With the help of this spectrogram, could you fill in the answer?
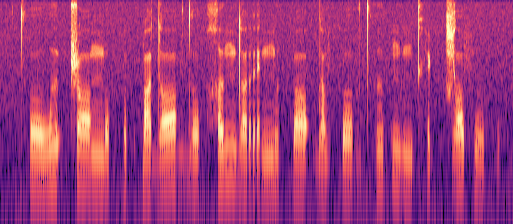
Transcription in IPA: t̪ʰ o w ɯ ʔ ʈ͡ʂ ɔː ŋ o k͡p ə p k͡p ɒ d ɔː ɡ d̪ oː ɡ χ ɯ ŋ d ɔ r ɛ ŋ͡m ɯ k͡p ɔː ʔ d ɒ v k͡p oː ɡ t̪ʰ ɯ p ŋ ɯ ŋ kʰ e ʈ t͡ɕ ɔ f u p

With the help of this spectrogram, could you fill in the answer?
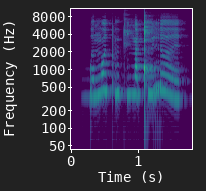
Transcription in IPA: ɡ͡b ə ŋ ɔ ɪ̯ pʼ ʉ kʼ i ŋ a ǃʰ ʉ r əː ɪ̯

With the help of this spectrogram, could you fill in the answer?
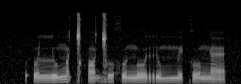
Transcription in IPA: ʔ o lː u ŋ ɒ ǀʰ ɒ ɡ͡ǀ u χʷ e ŋ o r u mː e k o ŋ æ

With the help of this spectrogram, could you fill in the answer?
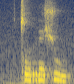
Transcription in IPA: ǀ o r ɛ ʃ u

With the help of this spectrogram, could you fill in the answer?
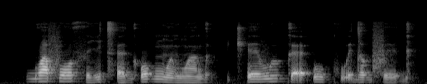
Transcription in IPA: ɡʷ a˦ f o˦ θ i˨˦ t͡sʼ ɛ˨ ɡ ʔ o˦ ɡ ŋʷ ẽ˧ ɡʷ ã˧ ɡ | t͡ʃʼ e˦ β ɯ˦ k ɛ̰˧ ʔ u˦˨ kʷʰ ḛ˦ d ʌ˦ ɡ f e˨ ɡ

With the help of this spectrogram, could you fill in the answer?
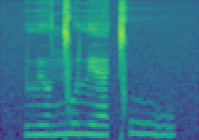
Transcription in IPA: lʲ ʌ ŋ͡ǀ ʊ lʲ æ ǀʰ uː

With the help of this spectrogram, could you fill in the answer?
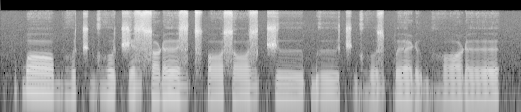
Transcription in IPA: ɓ ɔː bʱ o t͡ʃ ɡʱ o t͡ʃ ə z s ɔ ɽ əː z t͡sʼ ɔː s ɔː z t͡ʃ ɯː ɓ ɯː t͡ʃ ɡʱ o z p əː ɽ ɯ bʱ ɔː ɽ əː

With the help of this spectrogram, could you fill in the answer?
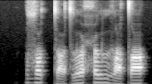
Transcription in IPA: zˤ u˥ tː ɒ˩ t l o˥ ħ u˥ lː i˨ tˤ u˦

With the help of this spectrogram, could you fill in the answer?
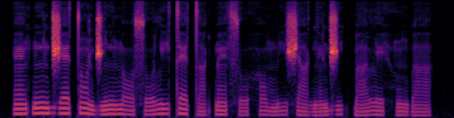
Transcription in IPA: ɛ̃˧ k͡p ĩ˦ d͡ʒ ɛ˦ t ɔ̃˦˨ d͡ʒ ĩ˧ n ɔ˨ s o˨˦ l i˦ t ɛ˦˨ t a˨˦ k͡p ɛ̃˦˨ s o˨˦ h ɔ˦˨ m i˧ ʃ a˨ ɡ ɛ̃˨˦ d͡ʒ i˦˨ k͡p a˨˦ l e˧ h ũ˧ ɡ͡b a˧

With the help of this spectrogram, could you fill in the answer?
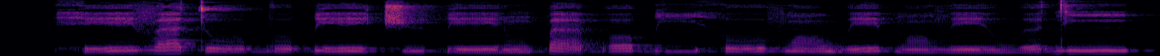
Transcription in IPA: h eː˨˦ v a˦ t oː˨ b o˨ ɓ eː˧ t͡ʃ ɨ˧ ɓ eː˨ ɾ ũ˨ p a˦˨ b ɔ˧ ɓ iː˨ h oː˧ v ɔ̃˧ w e˨˦ b ɔ̃˨ v eː˨ w ə˨˦ d ĩ˦

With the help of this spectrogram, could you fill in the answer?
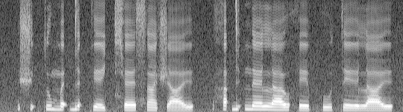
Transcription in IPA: ʃ ɪ˦ ʔ t u˦˨ m ɛ˦ ʔ d ɛ˦ ʔ k e˨ t͡ɕʰ ɛ˦ s ã˦˨ ʃ a˨ ɪ̯ | h ä˦ ʔ d ɪ˦ ʔ n ɛ˦ l a˦ ʊ̯ h e˨ pʰ u˦ t e˨ ɪ̯ l a˨ ɪ̯

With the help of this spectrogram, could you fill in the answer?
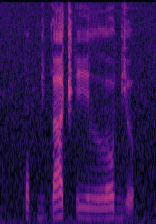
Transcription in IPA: p ɔ p bʲ ʉ p ɾ a t͡ʃʼ iː lː o bʲ o

